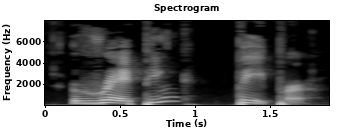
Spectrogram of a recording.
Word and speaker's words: wrapping: Wrapping paper. Обратите внимание на слово wrapping. Оно будет писаться с буковкой W впереди, которая не произносится.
